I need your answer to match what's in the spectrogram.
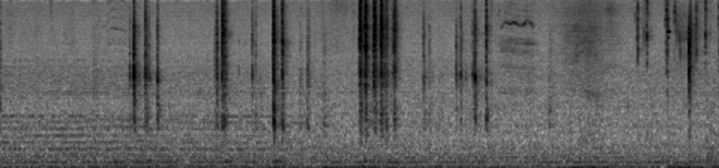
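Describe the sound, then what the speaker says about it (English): Typing on a computer keyboard during a Heroes of the Storm session: quiet, close clusters of rapid key clicks in irregular bursts over a low background hum. "Why am I not just typing his name in?"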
